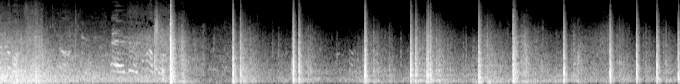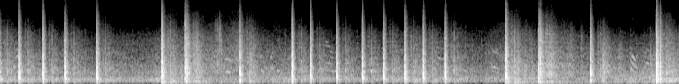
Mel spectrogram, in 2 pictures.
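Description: Fireworks explode with sharp bangs, one after another.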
